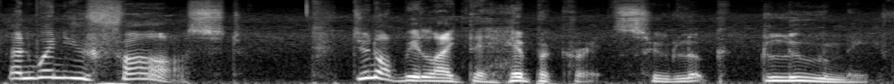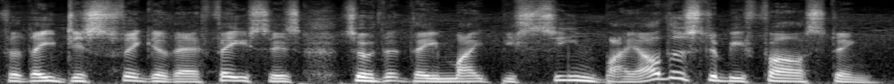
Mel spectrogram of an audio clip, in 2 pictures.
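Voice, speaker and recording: A man reading scripture aloud in an expressive, dramatic way, deliberate and emphatic, with weighted pauses. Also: medium pitch. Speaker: reader of scripture.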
